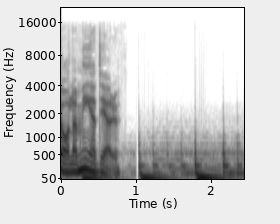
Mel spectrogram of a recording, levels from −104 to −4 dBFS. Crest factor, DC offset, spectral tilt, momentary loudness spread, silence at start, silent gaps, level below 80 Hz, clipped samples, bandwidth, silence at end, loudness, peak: 14 dB; under 0.1%; -7.5 dB/octave; 15 LU; 0 s; none; -28 dBFS; under 0.1%; 10.5 kHz; 0 s; -26 LUFS; -10 dBFS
